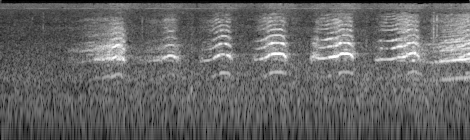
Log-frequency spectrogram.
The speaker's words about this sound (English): Just because the baby birds are screaming doesn't mean we're hurting them. All it means is that they're very afraid. We don't hurt the birds at all. We're very, very careful with these birds.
